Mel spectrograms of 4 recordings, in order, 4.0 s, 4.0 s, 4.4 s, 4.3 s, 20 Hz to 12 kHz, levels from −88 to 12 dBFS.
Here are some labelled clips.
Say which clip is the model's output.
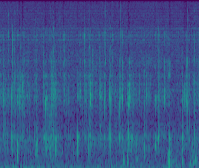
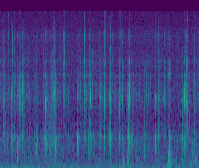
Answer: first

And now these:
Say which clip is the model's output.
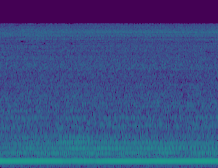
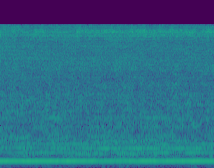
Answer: second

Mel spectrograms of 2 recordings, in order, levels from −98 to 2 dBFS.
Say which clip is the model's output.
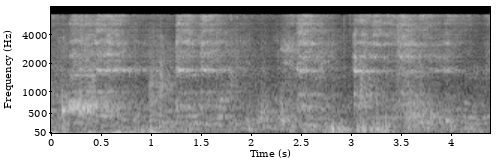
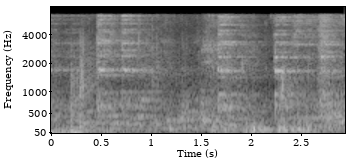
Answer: first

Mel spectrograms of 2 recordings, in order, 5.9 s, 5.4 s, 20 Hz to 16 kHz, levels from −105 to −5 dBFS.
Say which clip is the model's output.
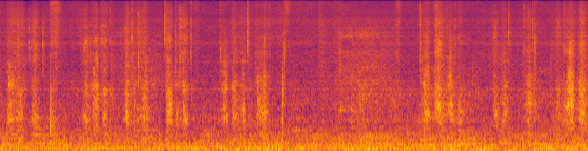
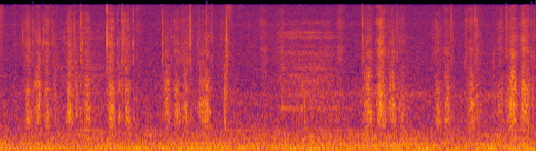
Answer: first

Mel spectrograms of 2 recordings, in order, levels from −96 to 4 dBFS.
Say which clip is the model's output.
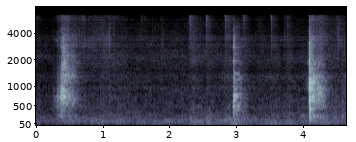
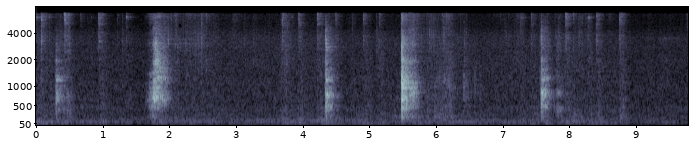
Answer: first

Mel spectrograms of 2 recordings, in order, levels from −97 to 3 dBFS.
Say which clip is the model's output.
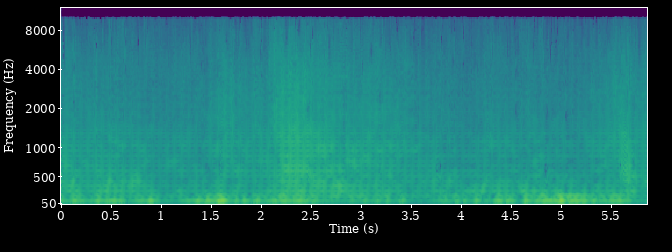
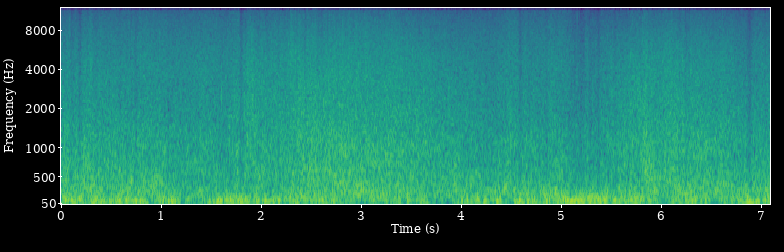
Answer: first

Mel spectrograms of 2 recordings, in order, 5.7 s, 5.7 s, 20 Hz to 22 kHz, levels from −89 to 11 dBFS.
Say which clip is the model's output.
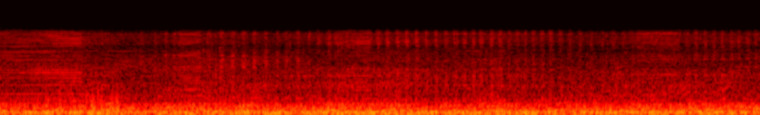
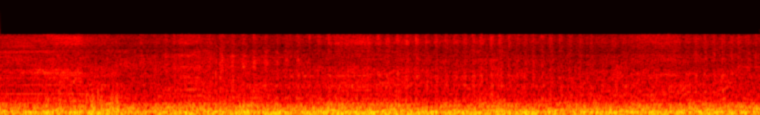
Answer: second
